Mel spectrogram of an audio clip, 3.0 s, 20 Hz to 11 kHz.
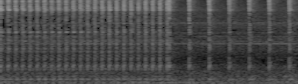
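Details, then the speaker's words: Johnson Evinrude E-TEC outboard fuel injector on a test bench with a dedicated driver, run at 1600 rpm then 2500 rpm across duty cycles: loud, rapid regular pop-pop clicking that then slows, the normal pressure-building sound of a healthy injector. "so very noisy injectors it's half your engine noise is those injectors operating the e-tec and the fixed injectors are both very very loud"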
